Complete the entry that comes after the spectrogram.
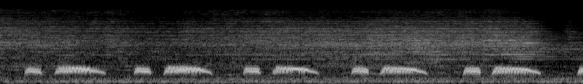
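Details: Spotted dove used as a decoy in bird trapping, tamed after days in nature; five rhythmic pairs of low coos, a clipped note leading into a longer swelling one, repeated regularly against light background hiss.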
